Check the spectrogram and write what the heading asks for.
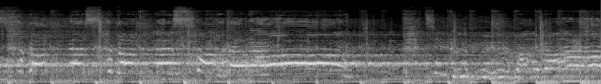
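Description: A woman singing a Korean trot song live into a microphone over an accompaniment with a steady beat. Her held notes carry a wide vibrato, and one long note about two seconds in slides down at its end.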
